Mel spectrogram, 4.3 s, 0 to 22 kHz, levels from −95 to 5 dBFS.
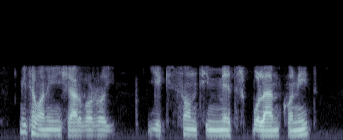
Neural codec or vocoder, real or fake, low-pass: none; real; 3.6 kHz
